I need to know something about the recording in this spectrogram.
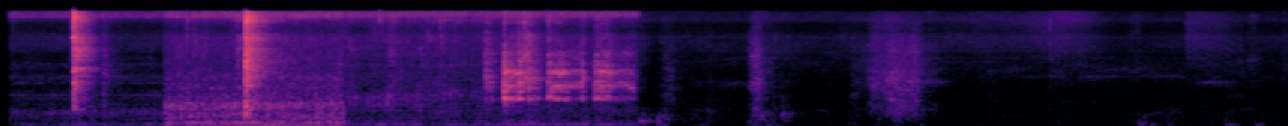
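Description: Kitchen sounds: an electric kettle's switch clicks, followed by about a second of rushing noise. Then a metal teaspoon stirs a ceramic mug of tea, clinking against its sides several times, and the clinks ring.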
